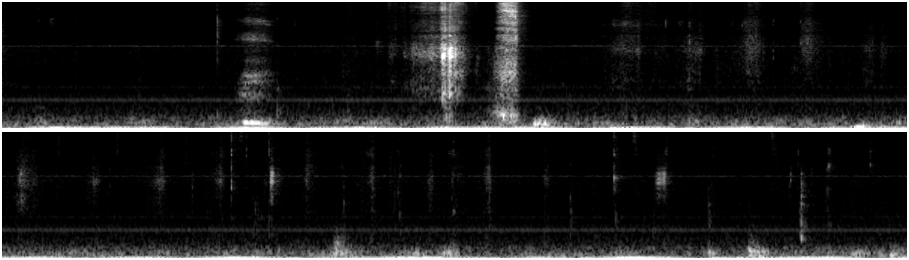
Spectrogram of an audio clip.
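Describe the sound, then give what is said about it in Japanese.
A refrigerator beside a desk hums steadily at a low pitch without pause, with a faint high whine above it and scattered small clicks and ticks popping in over the constant motor noise. “この音、冷蔵庫の音だ。”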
